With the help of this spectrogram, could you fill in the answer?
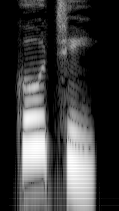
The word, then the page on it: ಗೋಚಿ: Kannada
